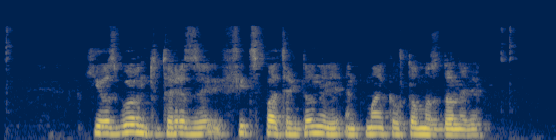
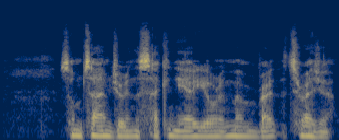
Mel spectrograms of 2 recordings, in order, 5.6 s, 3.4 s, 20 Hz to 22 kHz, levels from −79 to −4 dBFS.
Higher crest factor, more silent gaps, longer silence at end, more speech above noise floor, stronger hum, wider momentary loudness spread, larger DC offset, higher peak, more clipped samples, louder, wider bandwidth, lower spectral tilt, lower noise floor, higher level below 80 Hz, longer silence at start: second, 16 dB vs 22 dB; neither; first, 0.75 s vs 0.05 s; first, 38 dB vs 29 dB; neither; about the same, 8 LU vs 10 LU; neither; about the same, -6 dBFS vs -8 dBFS; neither; first, -22 LUFS vs -26 LUFS; about the same, 11.5 kHz vs 12 kHz; first, -8 dB/octave vs -4 dB/octave; about the same, -60 dBFS vs -57 dBFS; first, -56 dBFS vs -62 dBFS; first, 0.95 s vs 0.6 s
